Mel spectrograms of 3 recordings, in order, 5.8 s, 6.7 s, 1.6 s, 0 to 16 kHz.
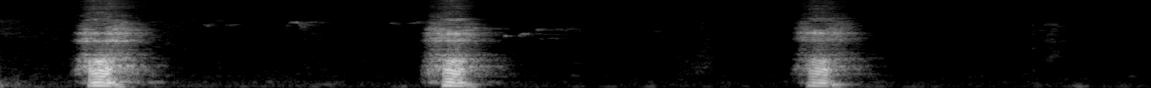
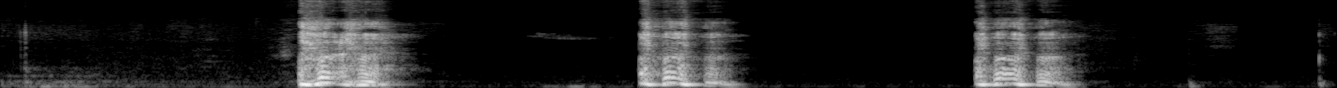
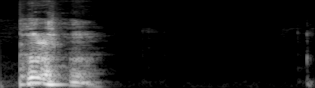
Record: {"exhalation_length": "5.8 s", "exhalation_amplitude": 27855, "exhalation_signal_mean_std_ratio": 0.23, "three_cough_length": "6.7 s", "three_cough_amplitude": 32768, "three_cough_signal_mean_std_ratio": 0.34, "cough_length": "1.6 s", "cough_amplitude": 32767, "cough_signal_mean_std_ratio": 0.34, "survey_phase": "beta (2021-08-13 to 2022-03-07)", "age": "65+", "gender": "Male", "wearing_mask": "No", "symptom_none": true, "symptom_onset": "12 days", "smoker_status": "Never smoked", "respiratory_condition_asthma": false, "respiratory_condition_other": false, "recruitment_source": "REACT", "submission_delay": "0 days", "covid_test_result": "Negative", "covid_test_method": "RT-qPCR", "covid_ct_value": 37.0, "covid_ct_gene": "N gene", "influenza_a_test_result": "Negative", "influenza_b_test_result": "Negative"}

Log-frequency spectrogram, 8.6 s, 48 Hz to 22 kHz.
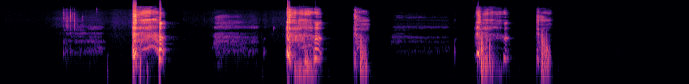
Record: {"three_cough_length": "8.6 s", "three_cough_amplitude": 32768, "three_cough_signal_mean_std_ratio": 0.24, "survey_phase": "beta (2021-08-13 to 2022-03-07)", "age": "65+", "gender": "Female", "wearing_mask": "No", "symptom_none": true, "smoker_status": "Ex-smoker", "respiratory_condition_asthma": false, "respiratory_condition_other": false, "recruitment_source": "REACT", "submission_delay": "3 days", "covid_test_result": "Negative", "covid_test_method": "RT-qPCR", "influenza_a_test_result": "Negative", "influenza_b_test_result": "Negative"}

